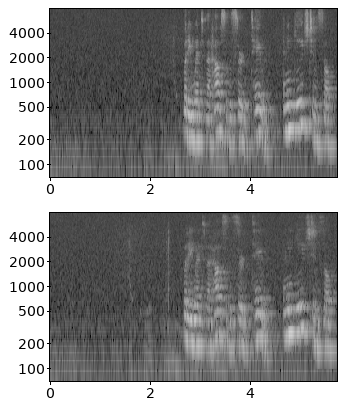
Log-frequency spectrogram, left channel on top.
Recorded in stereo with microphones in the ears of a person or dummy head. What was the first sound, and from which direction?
A woman speaking, 90° left.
